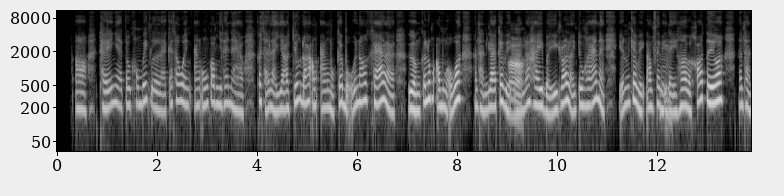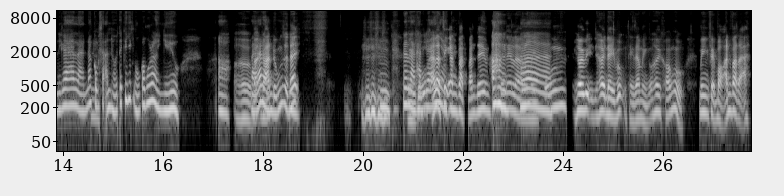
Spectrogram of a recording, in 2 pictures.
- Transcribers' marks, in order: tapping; other background noise; chuckle; laughing while speaking: "ừ"
- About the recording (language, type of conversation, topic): Vietnamese, advice, Làm sao để thay đổi thói quen mà không mất kiên nhẫn rồi bỏ cuộc?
